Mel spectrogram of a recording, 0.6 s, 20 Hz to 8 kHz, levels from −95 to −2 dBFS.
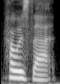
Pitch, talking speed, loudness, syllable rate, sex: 215 Hz, 300 wpm, -14 LUFS, 5.5 syllables/s, female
